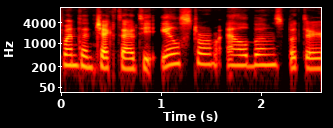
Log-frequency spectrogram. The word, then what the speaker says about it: Alestorm: pirate pirate metal alestorm so I guess we'll pronounce it alestorm as they and they did a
